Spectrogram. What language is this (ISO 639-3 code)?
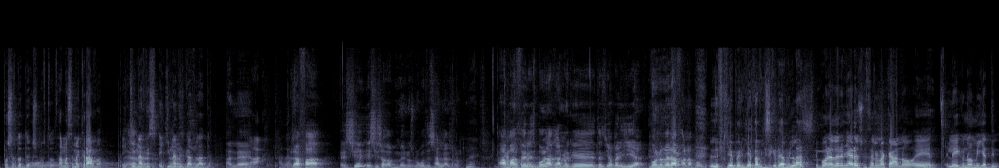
ell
